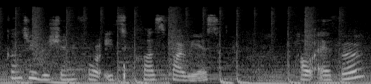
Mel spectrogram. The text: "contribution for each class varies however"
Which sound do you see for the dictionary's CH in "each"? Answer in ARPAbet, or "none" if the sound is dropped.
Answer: S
